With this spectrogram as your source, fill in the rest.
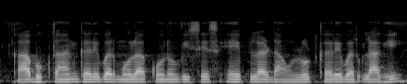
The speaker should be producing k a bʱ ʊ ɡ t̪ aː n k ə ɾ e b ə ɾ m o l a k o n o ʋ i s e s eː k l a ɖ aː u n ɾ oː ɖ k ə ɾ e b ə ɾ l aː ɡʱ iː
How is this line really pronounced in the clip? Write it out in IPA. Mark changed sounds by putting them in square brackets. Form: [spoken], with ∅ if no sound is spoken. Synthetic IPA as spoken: k a bʱ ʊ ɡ t̪ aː n k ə ɾ e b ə ɾ m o l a k o n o ʋ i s e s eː [p] l a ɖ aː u n [l] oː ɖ k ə ɾ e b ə ɾ l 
